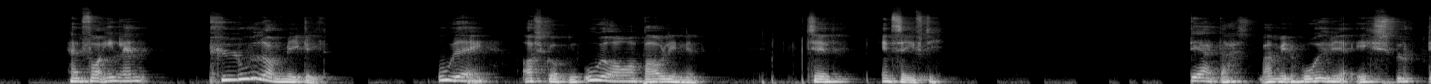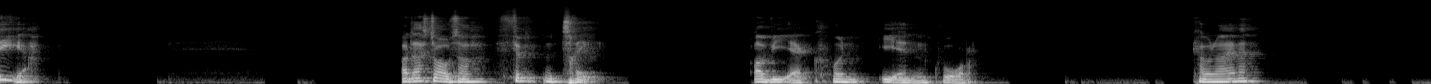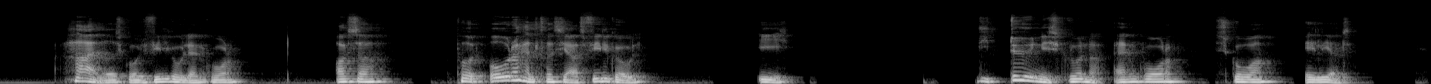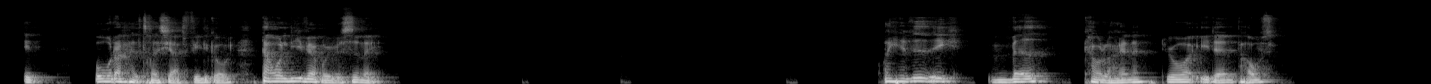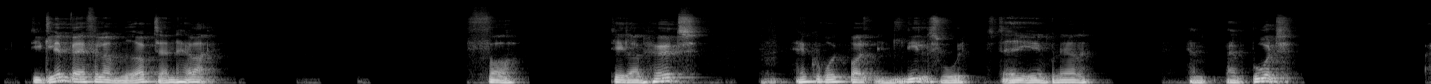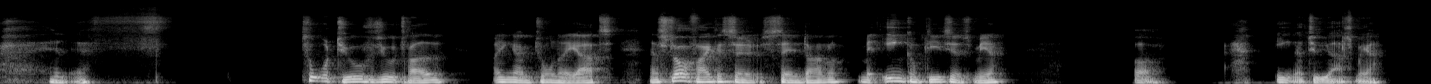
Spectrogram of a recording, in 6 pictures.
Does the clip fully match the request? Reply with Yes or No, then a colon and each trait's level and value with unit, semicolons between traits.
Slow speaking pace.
Yes: slow, 95 wpm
